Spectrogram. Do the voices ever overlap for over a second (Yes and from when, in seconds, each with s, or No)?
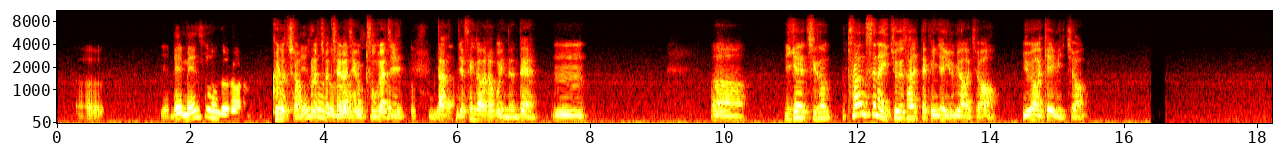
Yes, from 3.6 s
